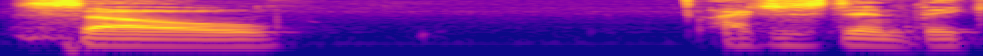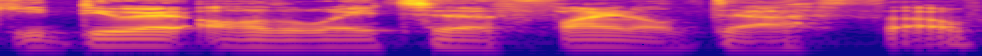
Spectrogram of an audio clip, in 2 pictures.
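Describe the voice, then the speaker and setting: A guarded male vampire in a tabletop game who rambles through his explanations, played by a man. The voice is very deep, hesitant and full of restarts. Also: steady tone, unhurried. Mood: apologetic.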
